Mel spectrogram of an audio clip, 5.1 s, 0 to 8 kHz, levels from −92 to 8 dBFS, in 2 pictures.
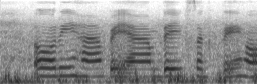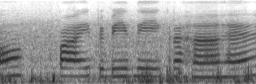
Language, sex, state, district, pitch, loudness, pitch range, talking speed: Hindi, female, Haryana, Charkhi Dadri, 280 Hz, -14 LUFS, 265-290 Hz, 140 wpm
